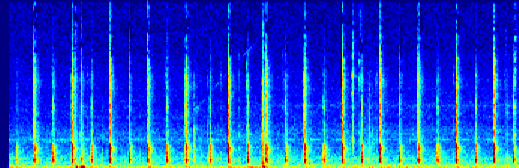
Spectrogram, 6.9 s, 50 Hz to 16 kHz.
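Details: Xerox 6110 printer makes sharp, fairly regular clicks about twice a second over a low hum, both while warming up and while printing; prints come out normal and the cause is unknown.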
